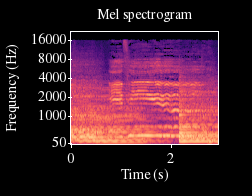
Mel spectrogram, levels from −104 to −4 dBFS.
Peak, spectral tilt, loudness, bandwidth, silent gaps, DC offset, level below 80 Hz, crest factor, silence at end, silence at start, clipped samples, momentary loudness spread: -4 dBFS; -6 dB/octave; -18 LUFS; 16 kHz; none; under 0.1%; -42 dBFS; 14 dB; 0 s; 0 s; under 0.1%; 3 LU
